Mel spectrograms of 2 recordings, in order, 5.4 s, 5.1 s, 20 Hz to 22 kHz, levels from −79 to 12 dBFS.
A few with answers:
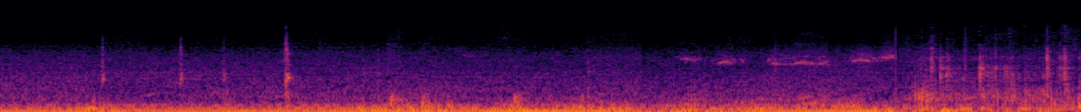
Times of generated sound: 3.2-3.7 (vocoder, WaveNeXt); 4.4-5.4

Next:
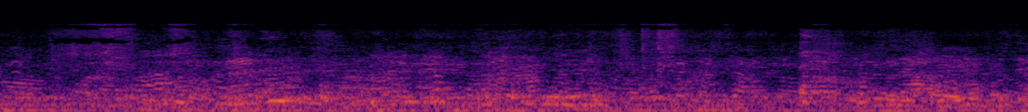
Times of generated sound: 0.6-3.7 (vocoder, Vocos)

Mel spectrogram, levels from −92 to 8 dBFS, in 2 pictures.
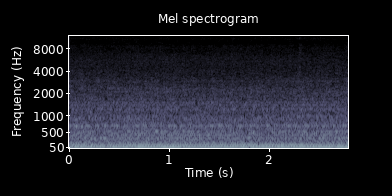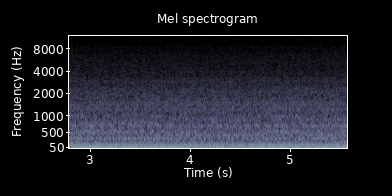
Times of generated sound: none

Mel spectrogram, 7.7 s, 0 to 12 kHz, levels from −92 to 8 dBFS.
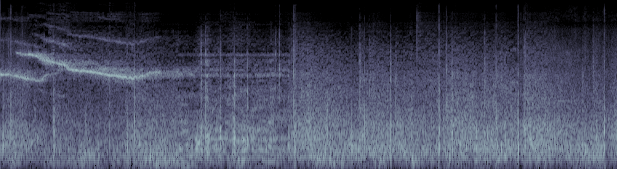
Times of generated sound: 2.2-3.6 (codec, SNAC)

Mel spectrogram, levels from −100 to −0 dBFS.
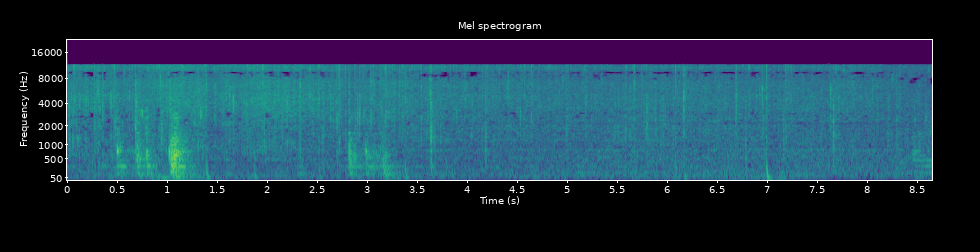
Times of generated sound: none

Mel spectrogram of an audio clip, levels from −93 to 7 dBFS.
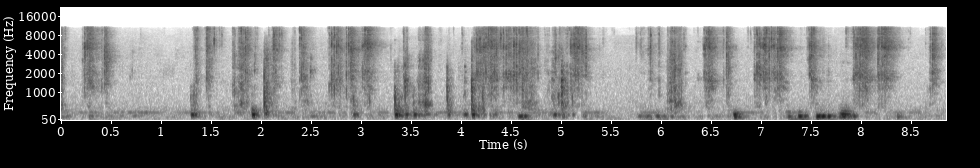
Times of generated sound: none

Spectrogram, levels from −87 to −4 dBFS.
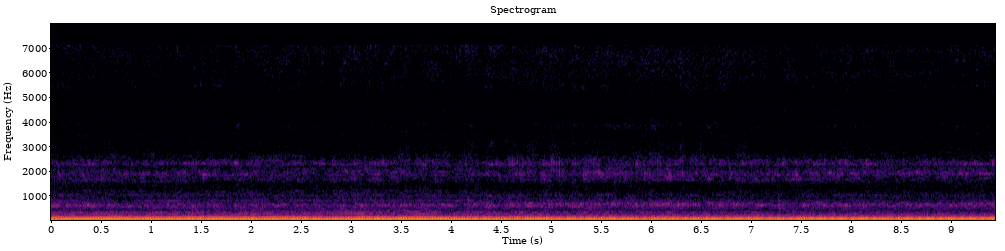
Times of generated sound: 0.0-0.8 (codec, DAC); 1.6-2.4; 3.4-7.6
